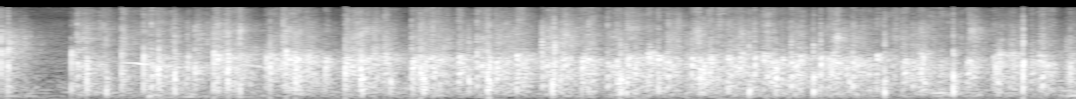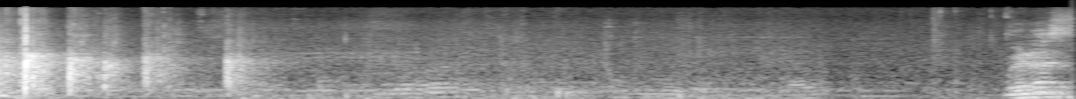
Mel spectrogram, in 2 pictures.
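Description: Enthusiastic applause from a forum audience welcoming a panelist fills the first few seconds, then fades to scattered claps and quiet room noise before a voice begins.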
